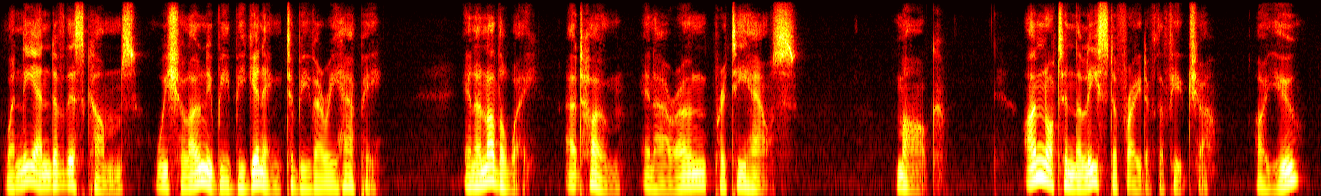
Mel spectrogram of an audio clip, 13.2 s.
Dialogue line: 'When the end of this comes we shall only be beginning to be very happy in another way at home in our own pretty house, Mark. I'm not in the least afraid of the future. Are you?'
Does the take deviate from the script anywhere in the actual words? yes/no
no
